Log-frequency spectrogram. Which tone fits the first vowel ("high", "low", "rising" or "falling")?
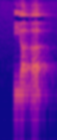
low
